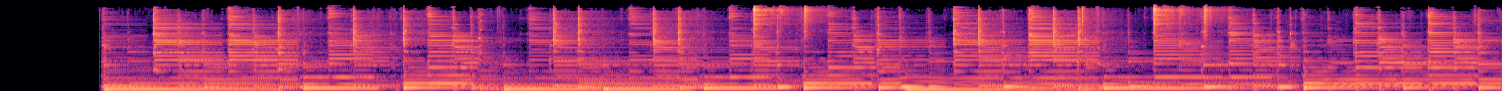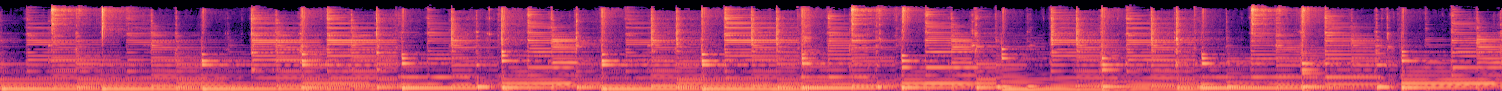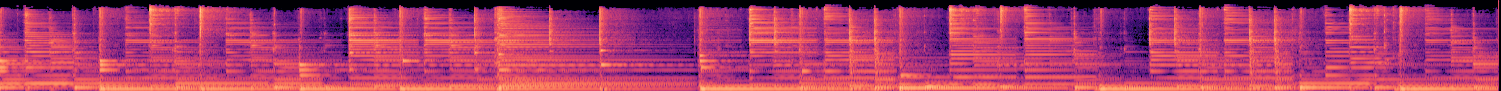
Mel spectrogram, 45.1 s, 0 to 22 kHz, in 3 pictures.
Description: Mp3 Song Download with PDF Lyrics; Mp3 Instrumental Track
